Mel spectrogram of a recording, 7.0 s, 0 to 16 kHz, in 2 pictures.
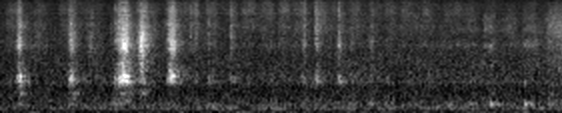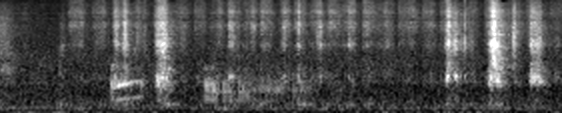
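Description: A wooden stylus scratches and rubs across a thin, solid, flat black wax-coated scratch-art card. Quiet, irregular bursts of bright, dry scraping strokes with a slight squeak near 1 kHz stand out over a soft, continuous rubbing hiss. The strokes cluster at the start, ease off in the middle, then return in quick pairs toward the end.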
